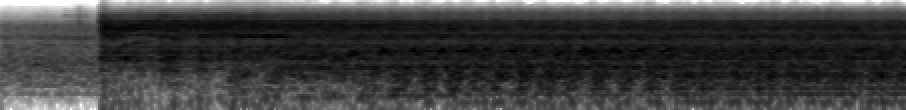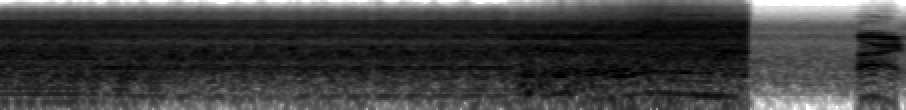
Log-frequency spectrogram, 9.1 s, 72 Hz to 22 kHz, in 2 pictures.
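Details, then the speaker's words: 2005 Mitsubishi Lancer Evolution with upgraded big turbo, performance clutch and aggressive cam, heard before AC compressor replacement (broken belt, seized rusted pulley): catches cleanly, then a loping, hunting cam idle, otherwise smooth and healthy. "it has a cam in it too it's hunts for an idol"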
